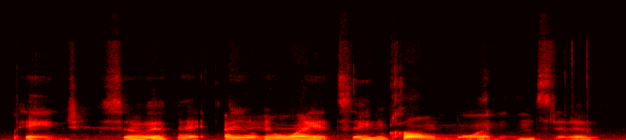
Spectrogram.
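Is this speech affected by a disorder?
Yes: cerebral palsy.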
